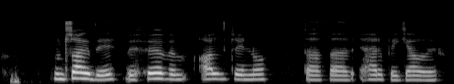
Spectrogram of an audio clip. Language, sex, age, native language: Icelandic, male, 12, Icelandic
